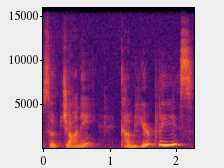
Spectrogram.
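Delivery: friendly, upward-rising tone. Demonstrating a dignified way to call someone over, pleasant, rising pitch. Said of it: "See how your voice went up?".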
